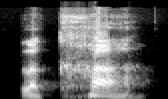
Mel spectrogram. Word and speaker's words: laka: To you, laka.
